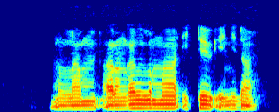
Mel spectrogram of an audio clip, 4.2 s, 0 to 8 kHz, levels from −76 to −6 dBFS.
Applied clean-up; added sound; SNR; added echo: none; none; none; none.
